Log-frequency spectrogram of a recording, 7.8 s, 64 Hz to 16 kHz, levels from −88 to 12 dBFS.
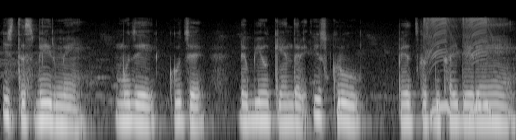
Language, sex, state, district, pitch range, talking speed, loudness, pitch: Hindi, male, Rajasthan, Bikaner, 130-140 Hz, 110 wpm, -15 LUFS, 130 Hz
